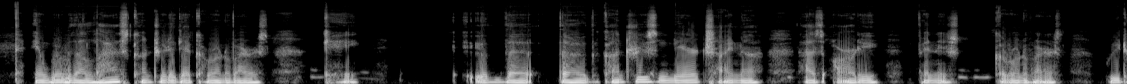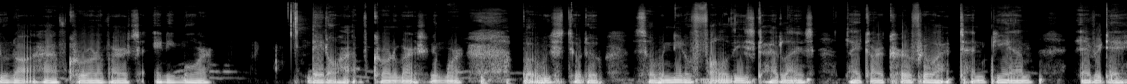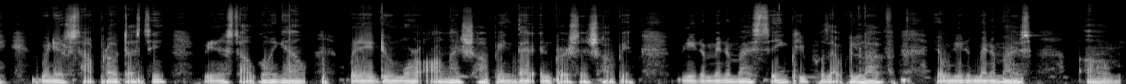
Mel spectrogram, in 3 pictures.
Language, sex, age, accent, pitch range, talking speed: English, male, 20-39, American, 90-100 Hz, 155 wpm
